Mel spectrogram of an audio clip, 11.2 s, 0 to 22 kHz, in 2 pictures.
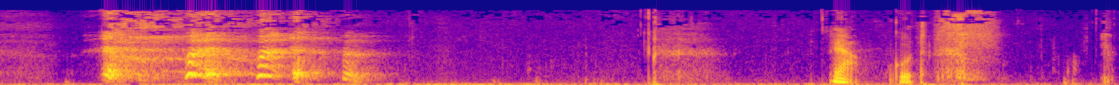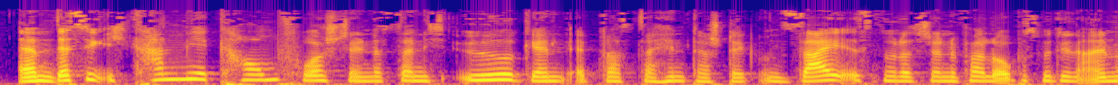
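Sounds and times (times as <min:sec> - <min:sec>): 
loud coughing: 0:00.5 - 0:02.0
speech: 0:05.7 - 0:11.1.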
